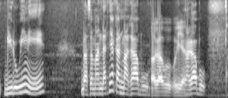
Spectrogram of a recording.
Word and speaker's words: magabu: Tapi pengucapannya huruf G itu bukan G, bukan magabu, tapi magabu. Magabu. Itu bunyi itu tidak ada di bahasa lain, tidak ada di bahasa Indonesia, tidak ada di bahasa Bugis.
